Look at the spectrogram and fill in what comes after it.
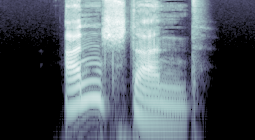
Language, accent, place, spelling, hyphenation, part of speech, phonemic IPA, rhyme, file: German, Germany, Berlin, Anstand, An‧stand, noun, /ˈan.ʃtant/, -ant, De-Anstand.ogg
- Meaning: 1. decency, manners 2. offense, objection 3. the lurk of a hunter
